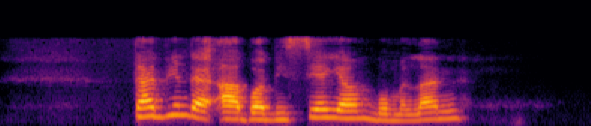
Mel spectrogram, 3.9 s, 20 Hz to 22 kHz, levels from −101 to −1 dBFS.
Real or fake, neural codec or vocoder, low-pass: fake; codec, 16 kHz, 1.1 kbps, Voila-Tokenizer; 7.2 kHz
